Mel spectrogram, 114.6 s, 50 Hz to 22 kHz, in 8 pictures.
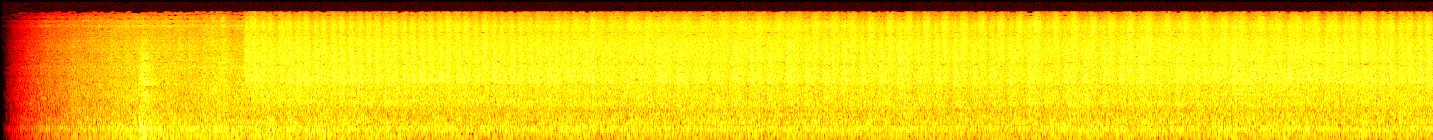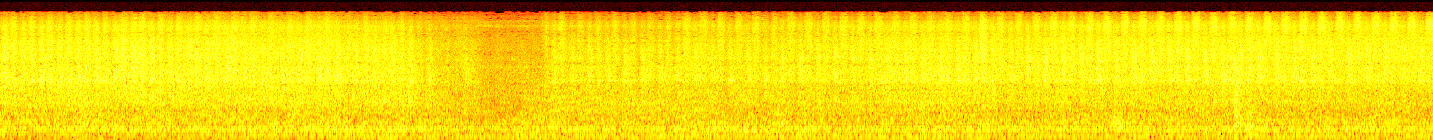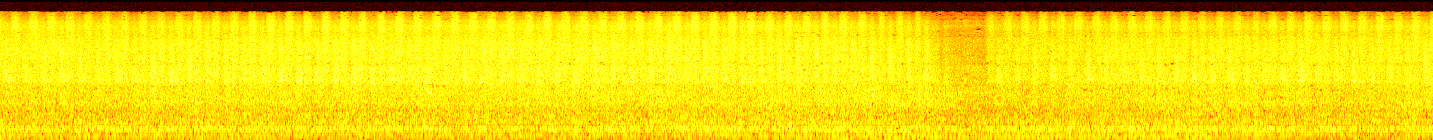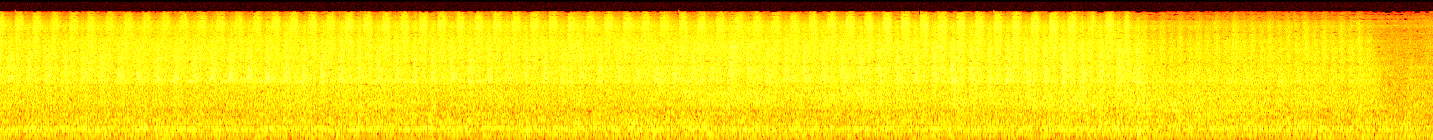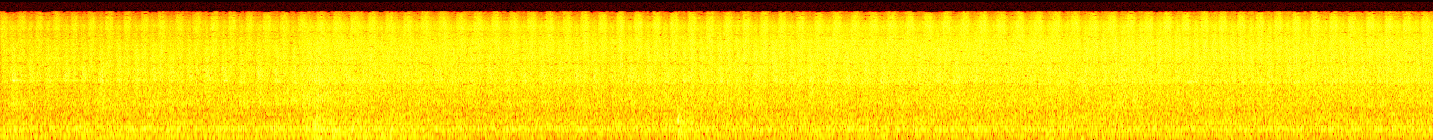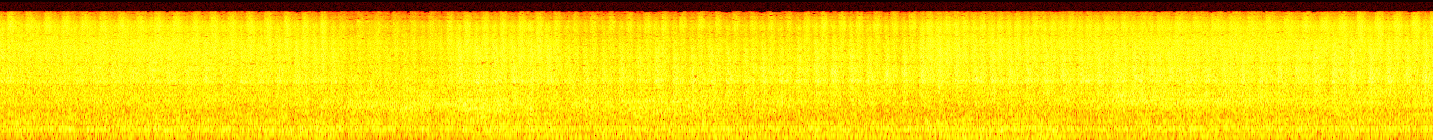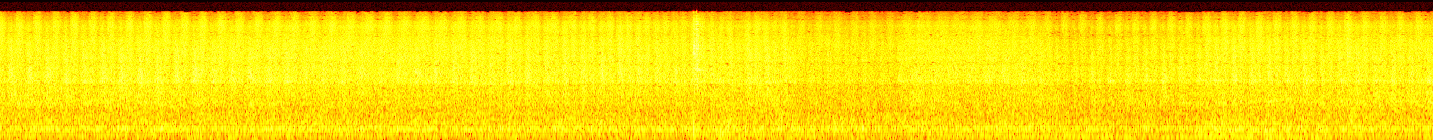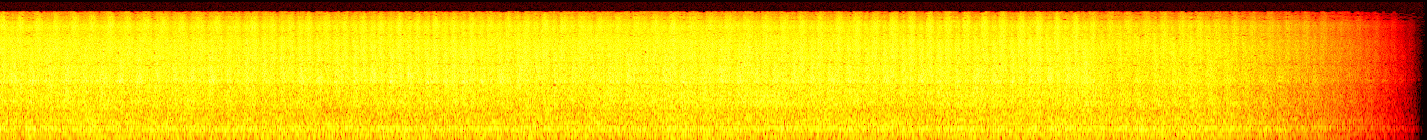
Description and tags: Saha, sahalaitos, raamisaha / Saw mill, 1970s. Frame saws at work, noises of the saw mill in the bg
Matkun saha, 1970-luku. Kaksi raamisahaa työssä. Taustalla sahalaitoksen hälyä.
Paikka/Place: Suomi / Finland / Forssa, Matku
Aika/Date: 04.04.1974
Field-Recording, Finland, Finnish-Broadcasting-Company, Frame-saw, Koneet, Machines, Mill, Puu, Puuteollisuus, Raamisaha, Saha, Sahalaitos, Saw-mill, Soundfx, Suomi, Tehosteet, Wood, Woodworking-industry, Yle, Yleisradio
